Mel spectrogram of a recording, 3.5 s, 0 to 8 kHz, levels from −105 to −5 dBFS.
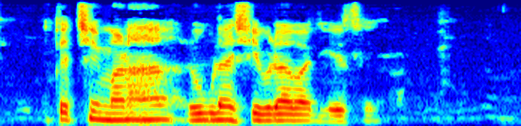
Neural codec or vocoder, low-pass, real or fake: codec, 16 kHz in and 24 kHz out, 2.2 kbps, FireRedTTS-2 codec; 7.2 kHz; fake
